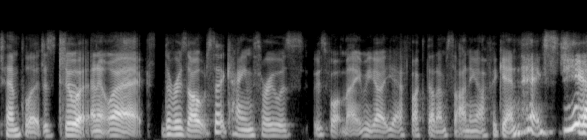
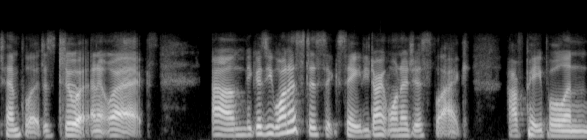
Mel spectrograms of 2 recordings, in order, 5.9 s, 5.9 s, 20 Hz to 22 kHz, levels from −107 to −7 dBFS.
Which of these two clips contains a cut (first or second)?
first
